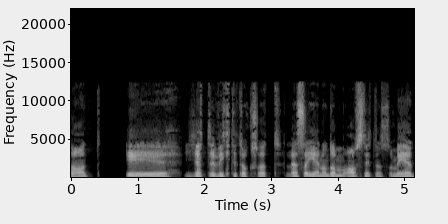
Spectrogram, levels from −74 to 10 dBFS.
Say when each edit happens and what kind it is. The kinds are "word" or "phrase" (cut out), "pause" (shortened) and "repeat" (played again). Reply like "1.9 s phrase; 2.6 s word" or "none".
1.6 s pause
